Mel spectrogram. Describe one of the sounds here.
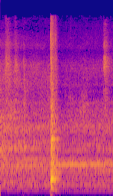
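An oven door shuts with a sharp clunk.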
